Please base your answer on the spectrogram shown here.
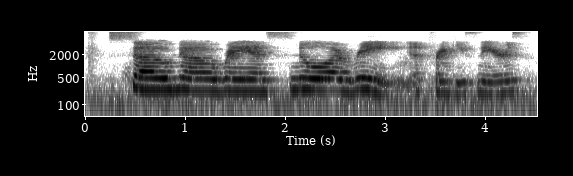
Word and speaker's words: Sonoran: the sanchro boy snickers so no reyen that pronounces the word slowly it's the name of the desert around where i lived in tucson so no rain snow a ring frankie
